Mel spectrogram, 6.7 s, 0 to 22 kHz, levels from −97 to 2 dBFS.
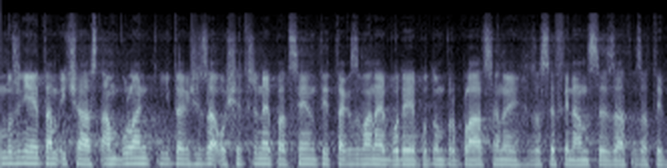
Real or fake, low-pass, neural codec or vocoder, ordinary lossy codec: fake; 14.4 kHz; vocoder, 44.1 kHz, 128 mel bands every 512 samples, BigVGAN v2; Opus, 24 kbps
